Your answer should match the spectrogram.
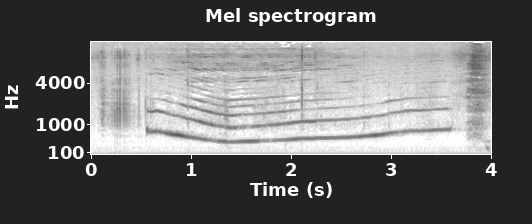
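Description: A creaking-door sound for the door swinging open: one long creak starting about half a second in, dipping in pitch and then rising slowly until it stops shortly before the end.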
